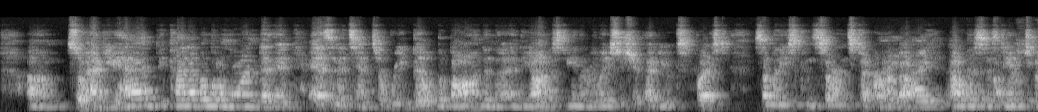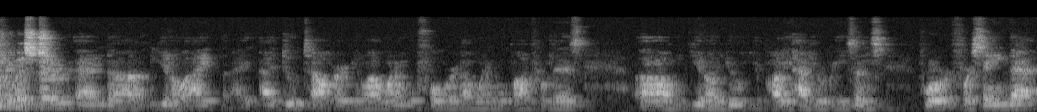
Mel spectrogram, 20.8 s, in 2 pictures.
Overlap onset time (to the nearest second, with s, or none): 9 s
